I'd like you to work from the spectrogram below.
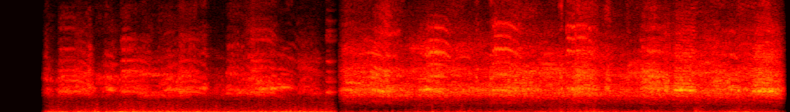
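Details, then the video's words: A nesting colony of Silver Gulls on Mud Islands gives harsh, overlapping squawks and rapid cackles without pause, over heavy low wind rumble. "Silver Gull"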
